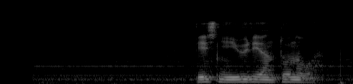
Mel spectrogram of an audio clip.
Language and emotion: Russian, neutral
